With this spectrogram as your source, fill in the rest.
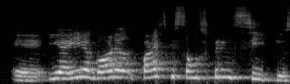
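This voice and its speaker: A woman's voice at a fairly slow pace, with very wide pitch swings and audible room echo. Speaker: workshop presenter on food legislation. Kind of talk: online workshop lecture.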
